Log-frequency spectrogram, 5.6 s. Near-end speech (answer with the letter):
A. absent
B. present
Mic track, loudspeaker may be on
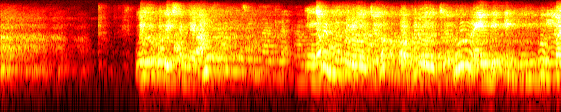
B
